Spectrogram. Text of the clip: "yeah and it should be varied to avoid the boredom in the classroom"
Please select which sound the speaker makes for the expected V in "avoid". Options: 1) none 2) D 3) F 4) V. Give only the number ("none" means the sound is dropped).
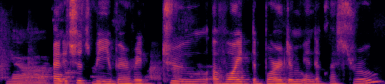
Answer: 4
